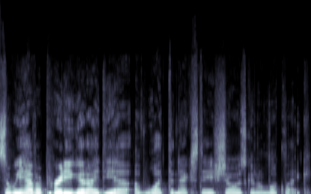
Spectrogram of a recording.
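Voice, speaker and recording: Speaking at a fairly quick pace with a Canadian accent, a plain, everyday voice shows ordinary pitch variation. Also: man, very clean recording, silent background. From Saskatchewan, Canada (Saskatoon). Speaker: radio host. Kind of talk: casual chat. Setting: studio with live audience. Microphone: very close to the mic.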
